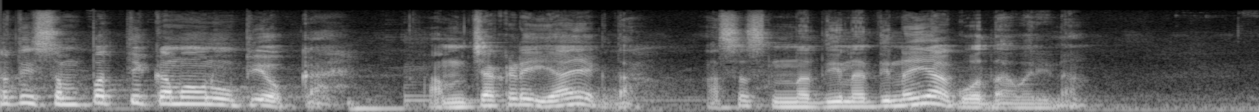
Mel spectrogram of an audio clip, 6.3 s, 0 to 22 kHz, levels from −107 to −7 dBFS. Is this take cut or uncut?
cut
